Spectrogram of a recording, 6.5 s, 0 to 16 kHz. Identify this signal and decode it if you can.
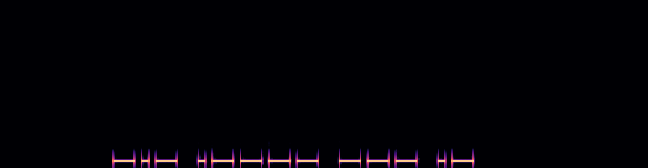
Morse code, heard as a keyed tone, about 17 wpm, 700 Hz. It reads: K1OA
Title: Call Signs Repeated 3x - 17wpm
